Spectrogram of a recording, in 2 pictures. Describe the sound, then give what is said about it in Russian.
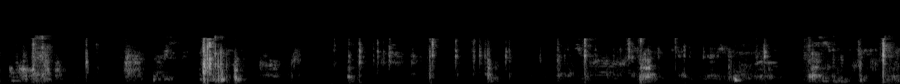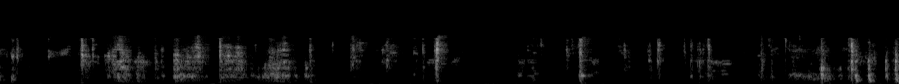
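A network cable is pulled out of a router and plugged back in, with irregular clicks, taps and rustling from handling the plug over a muffled phone line. “А кабель, который сейчас подключен у вас к роутеру, можете его вытащить и вставить заново?”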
